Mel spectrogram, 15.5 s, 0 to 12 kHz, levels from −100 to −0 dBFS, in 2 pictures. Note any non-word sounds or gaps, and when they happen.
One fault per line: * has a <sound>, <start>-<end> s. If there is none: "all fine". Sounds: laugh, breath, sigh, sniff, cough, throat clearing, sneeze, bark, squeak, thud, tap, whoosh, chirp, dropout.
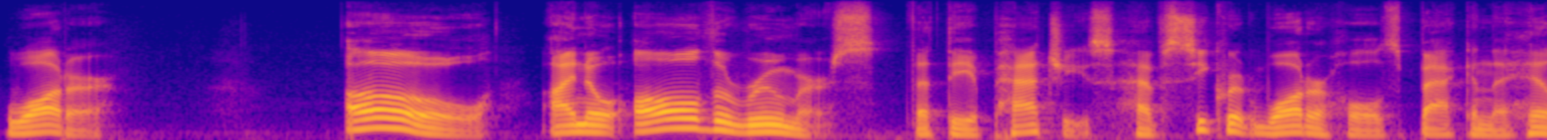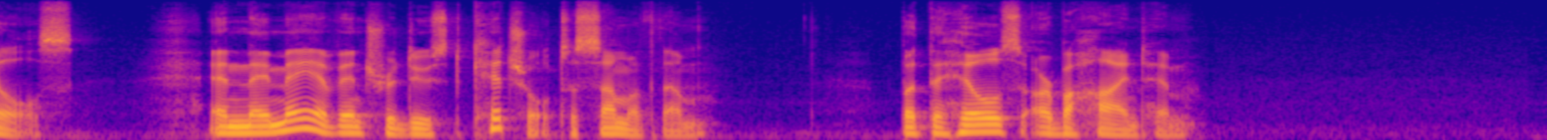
all fine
